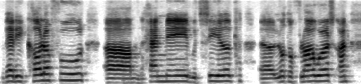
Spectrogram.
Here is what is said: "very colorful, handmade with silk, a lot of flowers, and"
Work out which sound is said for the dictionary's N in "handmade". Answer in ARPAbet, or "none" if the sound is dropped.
N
